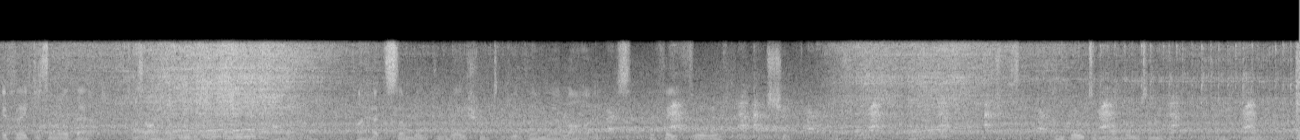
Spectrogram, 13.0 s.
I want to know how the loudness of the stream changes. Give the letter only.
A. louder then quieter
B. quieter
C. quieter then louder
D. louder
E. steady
E.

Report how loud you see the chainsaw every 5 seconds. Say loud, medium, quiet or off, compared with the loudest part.
loud, loud, medium.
